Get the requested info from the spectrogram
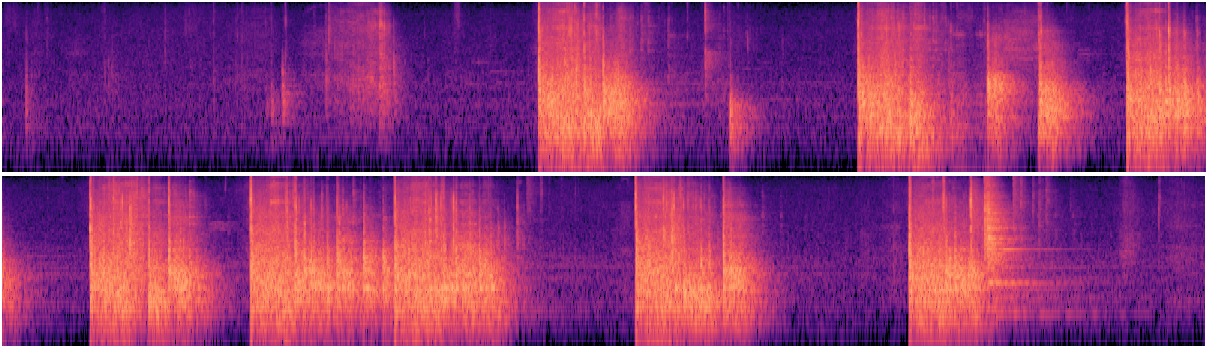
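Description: Hammer blows smashing a plastic action figure on a wooden workbench: about eight heavy strikes roughly a second apart, starting about three and a half seconds in, each a sharp knock with a short ring.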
